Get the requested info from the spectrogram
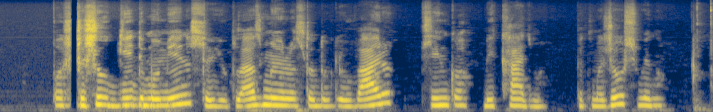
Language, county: Lithuanian, Vilnius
